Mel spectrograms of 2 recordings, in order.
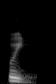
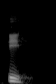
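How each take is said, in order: First: The vowel sounds like 'wee' in sweet. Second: The vowel sounds like 'ee' in spit. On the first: The speaker calls it wrong. "For classical Raspbian, it's like uh, uh, sweet" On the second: The speaker calls it right. "Koine modern? ... like the I in spit"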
